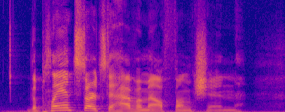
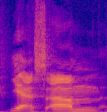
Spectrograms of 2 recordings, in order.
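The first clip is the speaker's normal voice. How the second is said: usual speaking voice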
